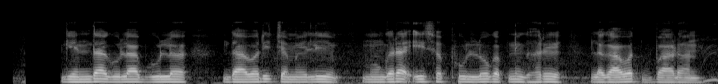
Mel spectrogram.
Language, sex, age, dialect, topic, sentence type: Bhojpuri, male, 18-24, Western, agriculture, statement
